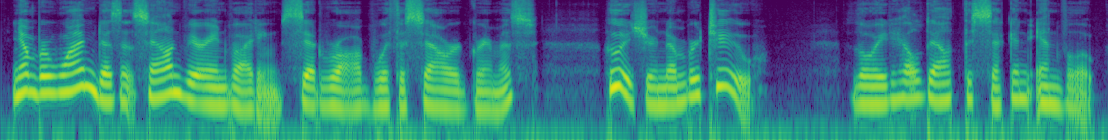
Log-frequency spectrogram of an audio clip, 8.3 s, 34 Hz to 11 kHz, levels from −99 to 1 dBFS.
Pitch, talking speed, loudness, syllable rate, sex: 180 Hz, 165 wpm, -17 LUFS, 5.0 syllables/s, female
